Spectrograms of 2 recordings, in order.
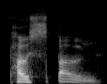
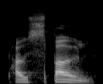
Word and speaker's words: postpone: Notice with postpone that you're stressing the second syllable, which is this one. So postpone, postpone, postpone the meeting.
